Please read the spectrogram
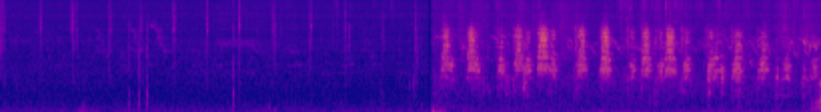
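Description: A few faint clicks over quiet outdoor background, then from about halfway through a rapid, irregular run of short bird calls, several a second.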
